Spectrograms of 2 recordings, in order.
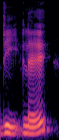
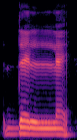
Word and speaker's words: della: la ragazza but again we don't say or even write delay so d and let merge and become della ill libro de la ragazza that is the pronunciation of the double consonant del let not delay just single would be single helper that word doesn't actually exist del a with a double L then we moved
